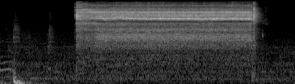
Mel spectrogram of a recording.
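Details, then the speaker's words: Micro-flame butane torch being refilled, canister nozzle inserted straight into the base hole: steady, even high hiss for about two seconds that cuts off cleanly; gas flowing in normally, sputtering would mean full. "you should hear a pressure release sound and a subtle hissing as your torch fills"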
